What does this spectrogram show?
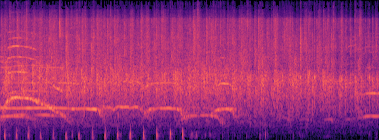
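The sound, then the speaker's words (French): An audience breaks into loud, sustained applause that fills the whole stretch, dense clapping with high whistles and cheers over it, and steady rhythmic thumps in the first half before fading. “Applaudissez-le.”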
